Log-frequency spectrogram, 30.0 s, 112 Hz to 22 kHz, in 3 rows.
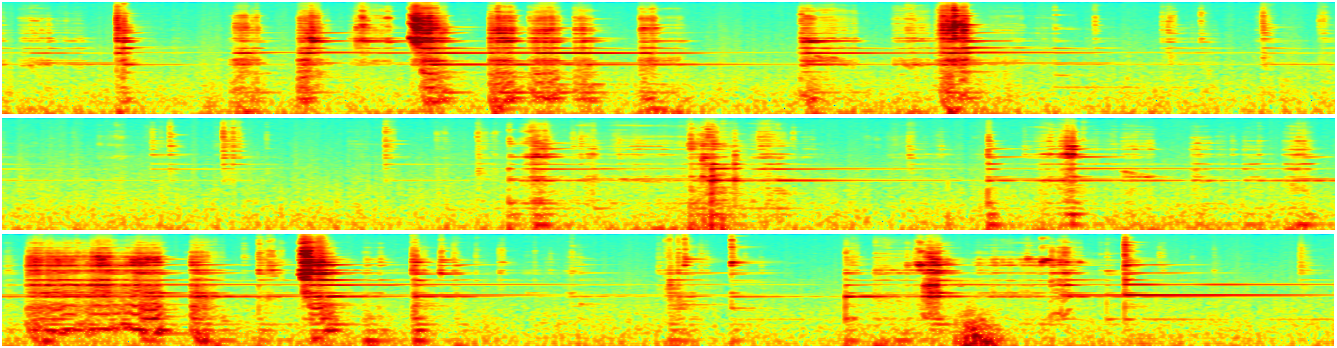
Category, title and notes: Instrument samples > Percussion
drum Scratch in the studio recorded in zoom h4n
